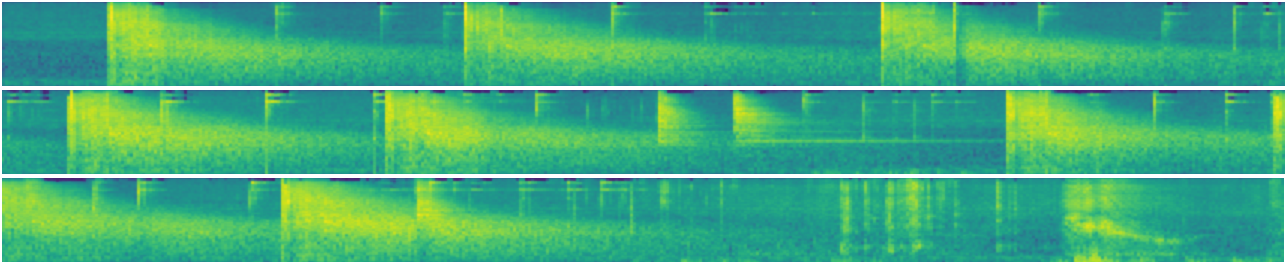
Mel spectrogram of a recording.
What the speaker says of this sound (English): So let's take a couple rounds downrange and let you guys watch this.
